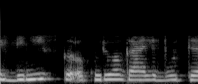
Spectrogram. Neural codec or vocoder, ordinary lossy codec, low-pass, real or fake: codec, 44.1 kHz, 2.6 kbps, SNAC; AAC, 16 kbps; 7.2 kHz; fake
